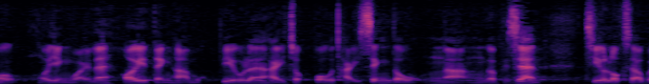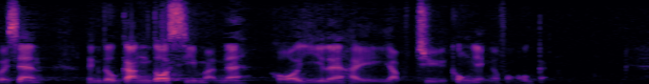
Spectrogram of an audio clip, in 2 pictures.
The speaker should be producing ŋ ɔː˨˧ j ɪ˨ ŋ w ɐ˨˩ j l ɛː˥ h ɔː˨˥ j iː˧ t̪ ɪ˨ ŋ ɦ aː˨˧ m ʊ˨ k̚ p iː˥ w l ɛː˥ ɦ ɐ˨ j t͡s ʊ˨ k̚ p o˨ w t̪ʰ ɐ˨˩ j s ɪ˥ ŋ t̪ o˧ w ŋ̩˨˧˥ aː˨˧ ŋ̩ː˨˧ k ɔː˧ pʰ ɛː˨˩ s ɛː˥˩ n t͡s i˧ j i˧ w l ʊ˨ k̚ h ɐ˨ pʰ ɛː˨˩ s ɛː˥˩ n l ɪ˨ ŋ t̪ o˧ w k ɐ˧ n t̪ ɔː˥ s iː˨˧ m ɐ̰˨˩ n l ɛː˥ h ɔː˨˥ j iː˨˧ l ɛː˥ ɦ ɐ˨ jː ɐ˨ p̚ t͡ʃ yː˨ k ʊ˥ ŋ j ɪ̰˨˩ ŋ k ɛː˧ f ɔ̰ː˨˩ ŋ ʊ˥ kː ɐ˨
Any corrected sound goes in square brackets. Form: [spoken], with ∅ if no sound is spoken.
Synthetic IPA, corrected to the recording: ŋ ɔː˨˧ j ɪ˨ ŋ w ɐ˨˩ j l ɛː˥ h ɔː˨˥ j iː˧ t̪ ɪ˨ ŋ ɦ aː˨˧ m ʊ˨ k̚ p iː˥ w l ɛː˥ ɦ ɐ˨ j t͡s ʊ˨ k̚ p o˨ w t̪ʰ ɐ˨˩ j s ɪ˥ ŋ t̪ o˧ w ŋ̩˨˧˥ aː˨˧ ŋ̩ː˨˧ k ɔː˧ pʰ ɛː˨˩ s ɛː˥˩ n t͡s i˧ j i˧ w l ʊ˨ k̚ [s] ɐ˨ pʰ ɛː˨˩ s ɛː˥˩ n l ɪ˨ ŋ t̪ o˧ w k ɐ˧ [ŋ] t̪ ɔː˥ s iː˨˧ m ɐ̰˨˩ n l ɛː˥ h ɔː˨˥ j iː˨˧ l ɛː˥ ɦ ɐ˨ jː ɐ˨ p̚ t͡ʃ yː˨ k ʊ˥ ŋ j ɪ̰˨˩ ŋ k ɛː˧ f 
